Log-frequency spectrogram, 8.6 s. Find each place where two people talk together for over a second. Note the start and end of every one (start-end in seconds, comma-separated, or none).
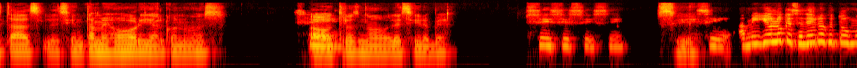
none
